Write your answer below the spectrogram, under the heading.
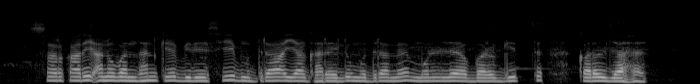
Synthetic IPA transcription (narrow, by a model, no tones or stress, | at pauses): səɾkaːɾiʔɐnʊbə̃nd̪ʱənkeʋɪd̪eːʃimʊd̪ɾajaɡʱɐɾeːlumʊd̪ɾamẽmʊljəbəɾɡɪt̪kɐɾəld͡ʒaːɦɛː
